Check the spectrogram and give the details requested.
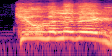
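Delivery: piercing, shrill, very high and very loud shout. Voicing an unseen foe attacking intruders in the dark: shout from the darkness. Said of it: "you hear a shout from the darkness".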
